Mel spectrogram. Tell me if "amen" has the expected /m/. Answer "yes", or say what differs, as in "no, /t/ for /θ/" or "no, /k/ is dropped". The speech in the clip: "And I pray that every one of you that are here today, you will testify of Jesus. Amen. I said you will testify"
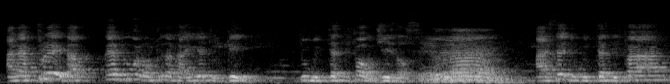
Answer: no, /m/ is dropped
